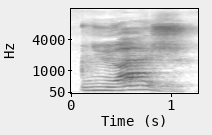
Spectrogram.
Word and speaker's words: nuage: Nuage, nuage, nuage. Igualmente como aquí. Nuage. No se pronuncia la E.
